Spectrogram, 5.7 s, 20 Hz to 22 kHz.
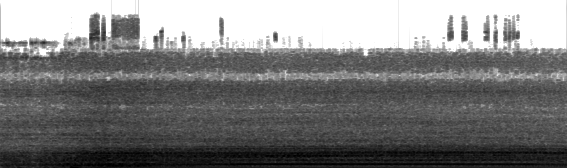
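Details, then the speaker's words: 2003 Honda CR-V (K24) after replacing the water pump, accessory belt and tensioner, refilling coolant: smooth, steady idle with no belt squeal or chirp; normal idle. "and smooth no squeaky noise back down so about to do that all right and you see it's circulating so it's getting to the engine"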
